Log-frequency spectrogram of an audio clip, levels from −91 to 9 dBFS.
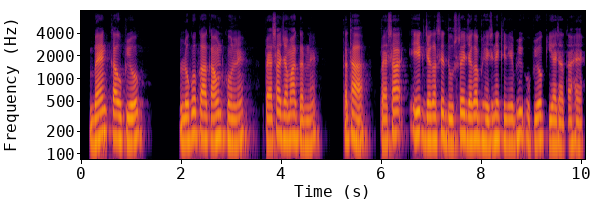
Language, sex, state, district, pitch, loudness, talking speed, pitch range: Hindi, male, Bihar, Saran, 160 Hz, -19 LUFS, 150 wpm, 145-170 Hz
